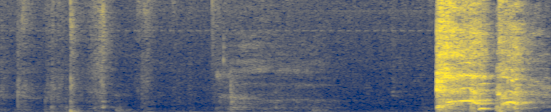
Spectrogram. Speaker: Pardon me, coughing. Just getting over something.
